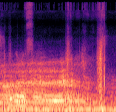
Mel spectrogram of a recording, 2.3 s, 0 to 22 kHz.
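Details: Cattle at Gabtoli livestock market, one of two large cows said to weigh over 900 kg, brought for Qurbani Eid 2024; a low, drawn-out harmonic moo lasting about a second, with people talking nearby and a thump near the end.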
